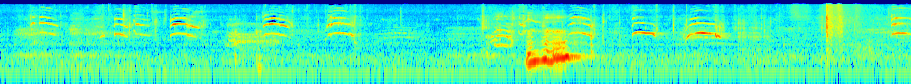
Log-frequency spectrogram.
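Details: Ragdoll kittens raised in a home cattery in central Kansas, meowing together: many short high arched mews repeated every second or so, overlapping, with a woman's voice talking to them.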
